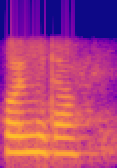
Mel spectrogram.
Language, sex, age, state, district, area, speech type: Manipuri, female, 30-45, Manipur, Kangpokpi, urban, conversation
